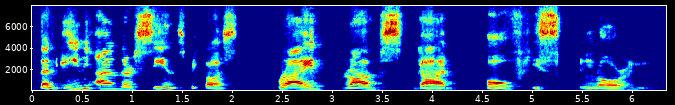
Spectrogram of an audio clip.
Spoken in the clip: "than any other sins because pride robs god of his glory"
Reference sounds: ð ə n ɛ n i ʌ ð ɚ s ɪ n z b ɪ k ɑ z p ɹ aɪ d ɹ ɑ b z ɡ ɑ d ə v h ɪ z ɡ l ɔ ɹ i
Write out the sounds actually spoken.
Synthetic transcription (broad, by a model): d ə n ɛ n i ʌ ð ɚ s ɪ n s b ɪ k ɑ s p ɹ aɪ d ɹ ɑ b s ɡ ɑ d ə v h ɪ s l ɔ ɹ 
